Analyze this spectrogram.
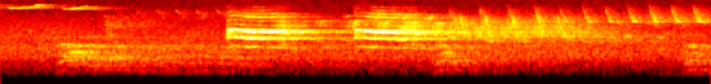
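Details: Two harsh, drawn-out jay notes from a blue jay a short way off, following soft high twittering and lower chatter from other birds, which continues after the calls.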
